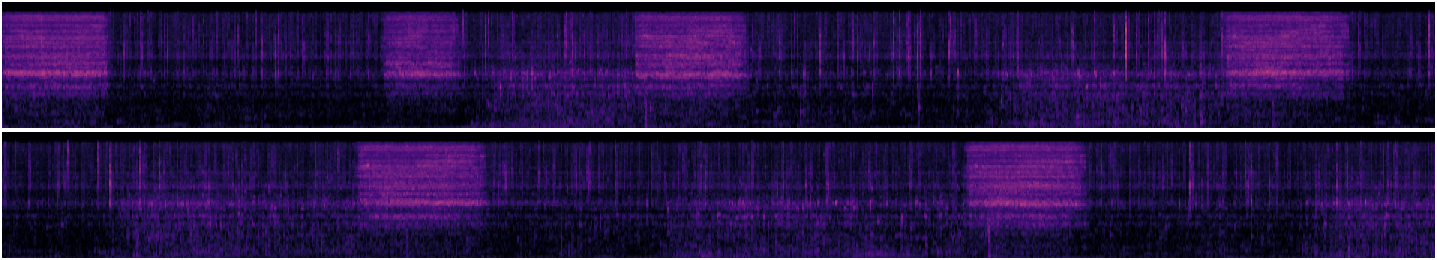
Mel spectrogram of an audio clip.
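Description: Scuba diver breathing through a regulator underwater: a hiss about a second long every five or six seconds, with longer, lower bubbling between the hisses.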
